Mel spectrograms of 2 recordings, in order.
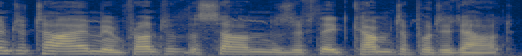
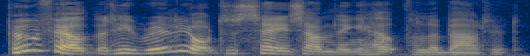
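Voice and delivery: plain reading voice

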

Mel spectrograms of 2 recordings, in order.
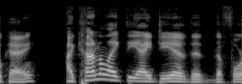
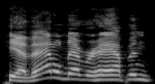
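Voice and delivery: ordinary delivery

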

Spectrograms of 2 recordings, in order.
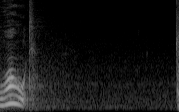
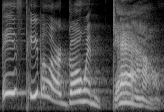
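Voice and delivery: much higher, louder gloating cheer; gleeful adversary; 12 dB louder than usual. Acted. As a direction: crow like a fan sure of victory. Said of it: "He's full on excited".

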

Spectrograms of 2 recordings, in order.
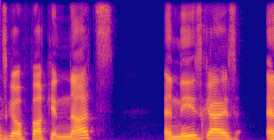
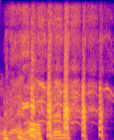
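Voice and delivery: mock proud; 5 dB louder, much slower than usual. Real, not acted. Teasing appeal.

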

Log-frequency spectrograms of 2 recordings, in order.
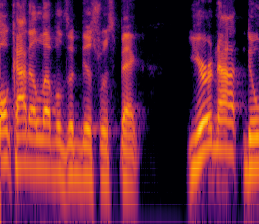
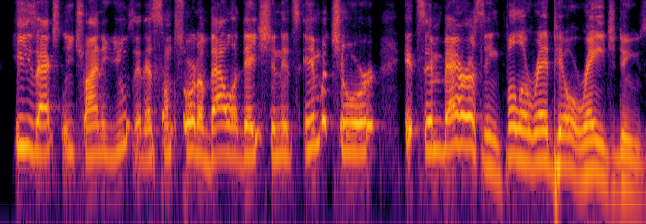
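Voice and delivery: higher whiny mock voice of a scold; mock commenter voice; 8 semitones higher than usual. Mocking the virgin commenter in his chat. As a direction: sneer it like a preachy commenter.

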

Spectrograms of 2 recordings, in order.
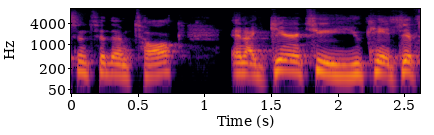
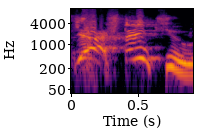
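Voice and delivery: much higher, eager cry of approval; enthusiastic agreement; slower than usual. Retold or imitated. Cheering on the Philly woman, excited yes. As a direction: cheer her on like a fan. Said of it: "And I'm like".

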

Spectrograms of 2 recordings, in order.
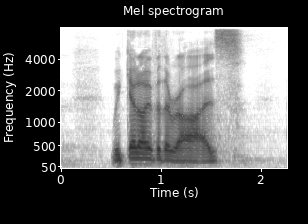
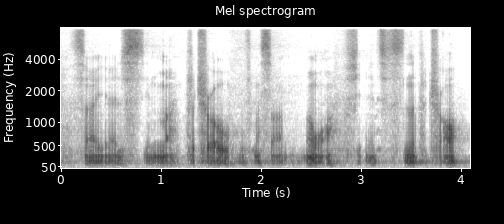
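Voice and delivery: embarrassed whisper; 2 semitones higher, 10 dB quieter than usual. Retold or imitated. Dad muttering to himself.

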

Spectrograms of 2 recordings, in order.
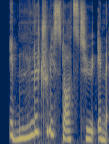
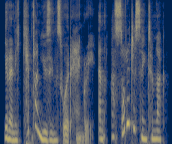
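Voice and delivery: ordinary talk

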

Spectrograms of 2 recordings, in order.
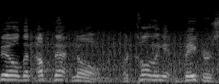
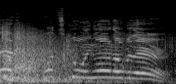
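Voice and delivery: higher, louder call over gunfire; calling across; 7 semitones higher, 4 dB louder than usual. Acted. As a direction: shout to find out what happened.

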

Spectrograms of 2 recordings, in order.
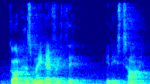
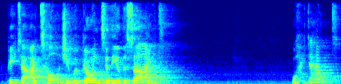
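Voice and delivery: earnest Jesus voice; 12 semitones higher, 9 dB louder than usual. Acted. Jesus voiced reassuring Peter.

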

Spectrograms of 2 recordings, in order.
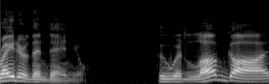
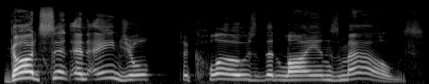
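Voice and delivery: triumphant call; 7 semitones higher, 5 dB louder, slower than usual. Acted. Daniel calls up to king.

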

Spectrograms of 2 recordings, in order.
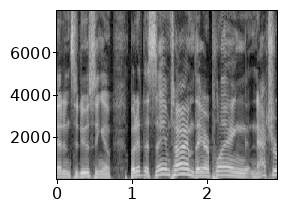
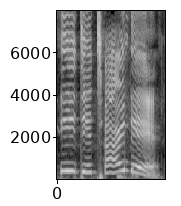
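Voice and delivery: high, slow put-on voice; mock high voice; 13 semitones higher, slower than usual. Friend continuing a Punchy joke, high and slow. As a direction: drawl it out in a silly high voice.

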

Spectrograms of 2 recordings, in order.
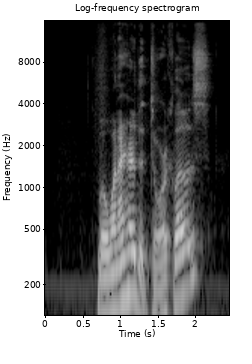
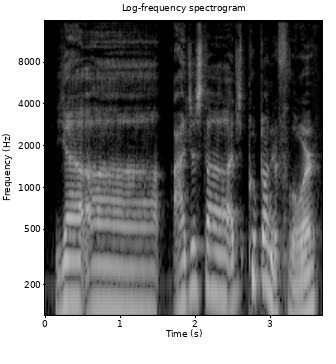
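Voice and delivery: halting, higher-pitched imitation of a tweaker; imitating tweaker; 4 semitones higher, 4 dB quieter, slower than usual. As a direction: lightly play a tweaker's hesitant confession. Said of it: "like, tweaking".

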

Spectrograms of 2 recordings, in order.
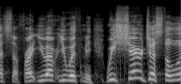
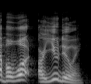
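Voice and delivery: normal talking voice

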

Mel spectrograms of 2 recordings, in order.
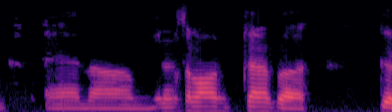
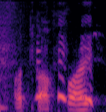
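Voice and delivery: high-pitched mock shocked outburst; shocked reaction; 5 dB louder than usual. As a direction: squeal it like a stunned friend. Friends' reaction to growl music.

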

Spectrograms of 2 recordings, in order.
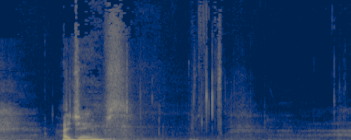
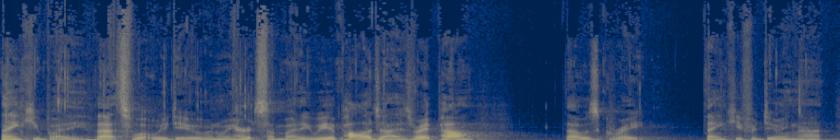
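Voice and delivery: soft, lower gentle dad; tender praise; 6 semitones lower, 5 dB quieter than usual. Retold or imitated. Father softly praising his son after apology. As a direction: reassure the child kindly. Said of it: "dad praising son".

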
